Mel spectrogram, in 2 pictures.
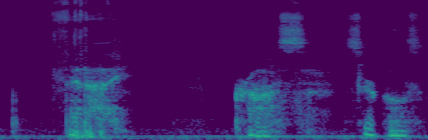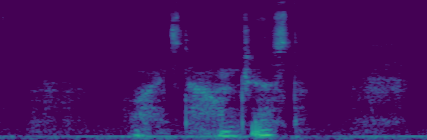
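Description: A man whispering softly in short phrases close to the microphone.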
